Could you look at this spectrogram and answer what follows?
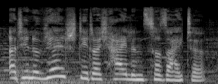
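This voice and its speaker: A preening, chirpy healer, as a woman puts her on in a comic audio drama. Her high voice bounces all over the place, with faint music underneath. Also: lively intonation, normal speed, close to an everyday voice. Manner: chirpy and self-satisfied. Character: vain, bag-obsessed female healer elf. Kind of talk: amateur parody audio drama.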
